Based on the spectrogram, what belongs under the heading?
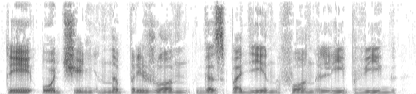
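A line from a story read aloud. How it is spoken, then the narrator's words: Plain. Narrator (Russian): сказала она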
